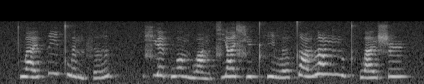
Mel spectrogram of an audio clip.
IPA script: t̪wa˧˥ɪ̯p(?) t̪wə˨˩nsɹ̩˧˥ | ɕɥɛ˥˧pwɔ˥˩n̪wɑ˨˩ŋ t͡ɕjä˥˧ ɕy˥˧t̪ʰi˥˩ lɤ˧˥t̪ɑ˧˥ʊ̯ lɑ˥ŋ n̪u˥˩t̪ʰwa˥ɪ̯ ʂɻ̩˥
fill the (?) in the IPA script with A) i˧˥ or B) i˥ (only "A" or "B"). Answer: B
